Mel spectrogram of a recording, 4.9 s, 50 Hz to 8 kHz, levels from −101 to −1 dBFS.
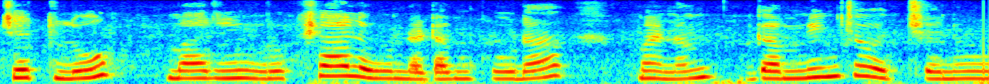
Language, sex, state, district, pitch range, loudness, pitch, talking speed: Telugu, female, Andhra Pradesh, Guntur, 255-300 Hz, -16 LUFS, 265 Hz, 95 wpm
